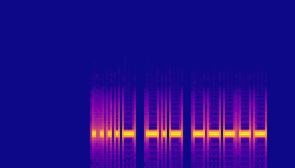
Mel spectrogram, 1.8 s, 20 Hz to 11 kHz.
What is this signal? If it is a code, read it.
Morse code, heard as a keyed tone, about 50 wpm, 700 Hz. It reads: 4K0
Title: Callsign Prefixes for Top 100 DXCC - 50wpm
